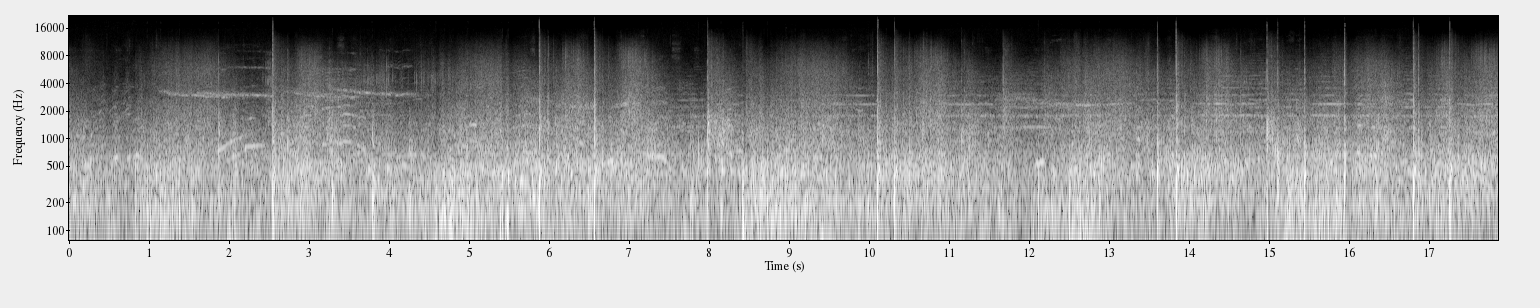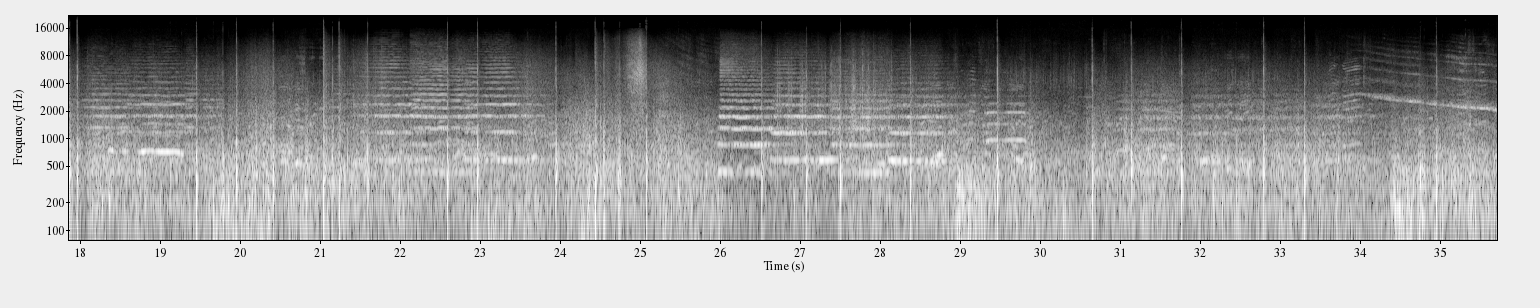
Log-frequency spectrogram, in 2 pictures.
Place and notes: Berlin: Vermessungspunkt Friedelstraße / Maybachufer - Klangvermessung Kreuzkölln ::: 01.01.2013 ::: 00:44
